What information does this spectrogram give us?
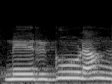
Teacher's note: ಅನುಸ್ವಾರದ ಉಚ್ಚಾರಣೆ ಕ ವರ್ಗ ಅನುನಾಸಿಕ ಇಲ್ಲಿ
